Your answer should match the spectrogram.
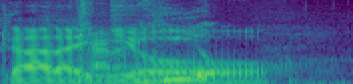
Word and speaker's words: carajillo: I had a Carajillo in Vegas. It's Carajillo.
